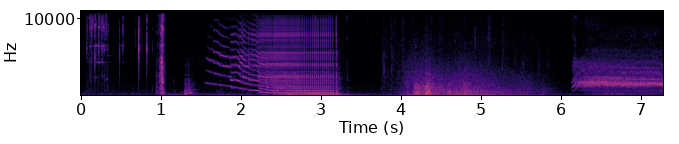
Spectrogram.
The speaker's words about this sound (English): The door is already open. I know, but the doorbell's so much fun.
